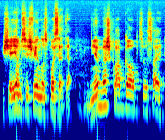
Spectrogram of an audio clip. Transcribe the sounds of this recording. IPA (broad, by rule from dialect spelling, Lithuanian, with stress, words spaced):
ɪʃʲɛˈjeːms ˈɪʃ ʋʲeːɪˌnuɔs ˈpoːˌsʲɛː ˈtʲɛːp ˈnʲiɛ ˈmʲeːʃˌkoː ˈɑːbɡɐʊpts ʋʲeːˈsɐɪ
